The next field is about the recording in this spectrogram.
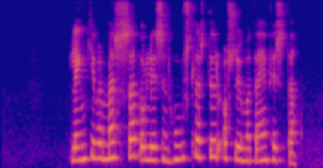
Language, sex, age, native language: Icelandic, female, 40-49, Icelandic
